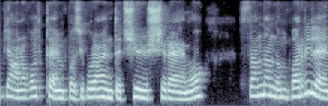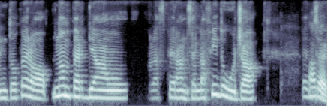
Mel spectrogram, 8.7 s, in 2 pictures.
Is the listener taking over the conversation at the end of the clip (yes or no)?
yes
